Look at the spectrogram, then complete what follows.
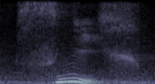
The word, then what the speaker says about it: sníh: Also remember, when you say sníh, it's spelled with H, but here we pronounce it as H. Sníh. However, once you add any other vowel after it, it would go back to H.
